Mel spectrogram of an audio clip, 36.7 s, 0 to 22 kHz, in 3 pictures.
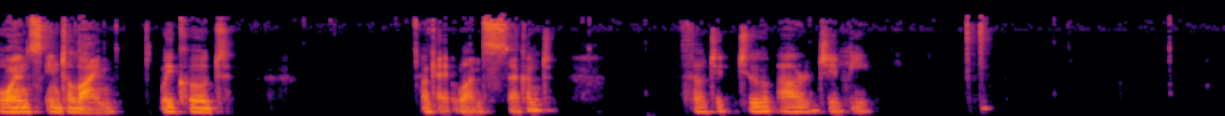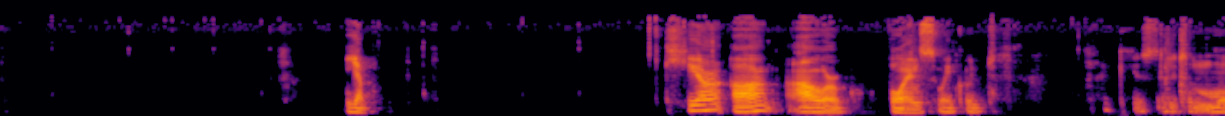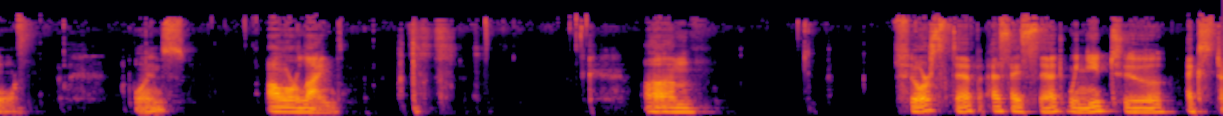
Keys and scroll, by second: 10.3 space, 25.3 0.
